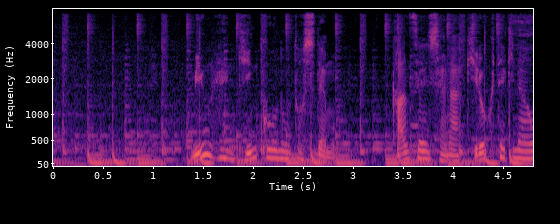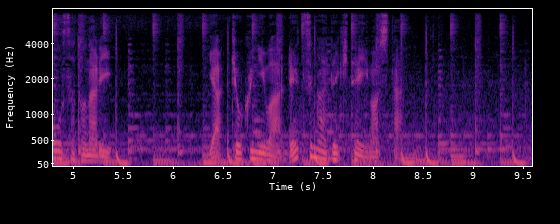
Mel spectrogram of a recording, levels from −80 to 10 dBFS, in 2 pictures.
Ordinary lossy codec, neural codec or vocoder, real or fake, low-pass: none; none; real; 7.2 kHz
